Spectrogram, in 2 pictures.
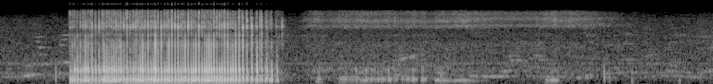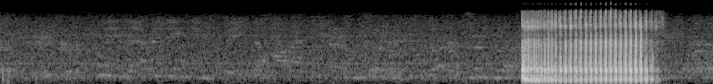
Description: My dog is worse than a human being at snoring.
